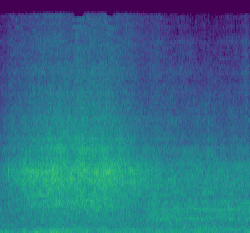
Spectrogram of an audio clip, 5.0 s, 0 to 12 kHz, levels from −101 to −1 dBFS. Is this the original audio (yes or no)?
no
